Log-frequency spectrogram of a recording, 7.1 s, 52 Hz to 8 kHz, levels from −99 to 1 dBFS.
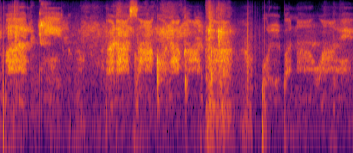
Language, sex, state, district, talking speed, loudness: Hindi, female, Rajasthan, Jaipur, 85 wpm, -17 LUFS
